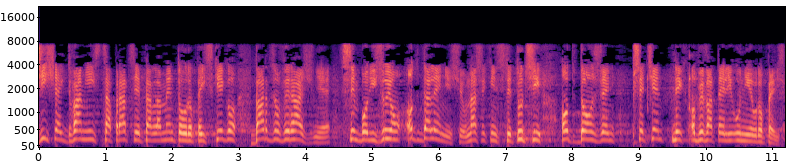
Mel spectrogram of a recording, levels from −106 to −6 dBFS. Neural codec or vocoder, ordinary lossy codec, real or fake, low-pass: none; none; real; 7.2 kHz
